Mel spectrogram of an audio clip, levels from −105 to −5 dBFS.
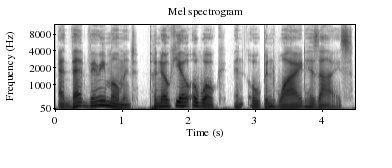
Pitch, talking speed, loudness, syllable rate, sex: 120 Hz, 145 wpm, -18 LUFS, 4.7 syllables/s, male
